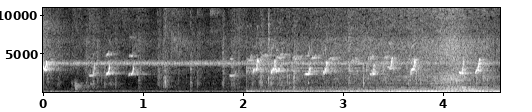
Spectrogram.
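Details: Domestic chicks at dinner time, peeping in short, high, downward-slurred notes repeated several times a second; a loud low rumbling noise sets in partway through.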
